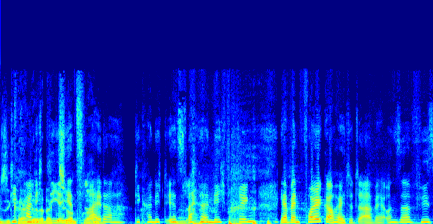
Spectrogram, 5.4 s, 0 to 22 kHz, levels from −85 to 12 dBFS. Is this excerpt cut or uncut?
uncut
